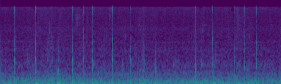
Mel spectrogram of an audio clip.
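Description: A stylus tapping and clicking on a tablet screen while handwriting, a quick irregular run of sharp ticks, about three or four a second.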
